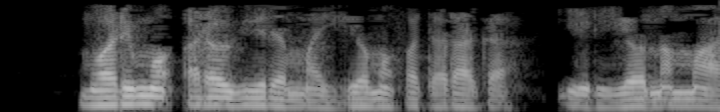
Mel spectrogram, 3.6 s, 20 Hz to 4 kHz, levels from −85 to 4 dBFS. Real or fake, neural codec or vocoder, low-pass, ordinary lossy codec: fake; vocoder, 22.05 kHz, 80 mel bands, WaveNeXt; 3.6 kHz; MP3, 16 kbps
